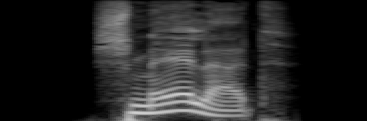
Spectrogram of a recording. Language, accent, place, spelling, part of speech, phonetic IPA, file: German, Germany, Berlin, schmälert, verb, [ˈʃmɛːlɐt], De-schmälert.ogg
- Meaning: inflection of schmälern: 1. second-person plural present 2. third-person singular present 3. plural imperative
